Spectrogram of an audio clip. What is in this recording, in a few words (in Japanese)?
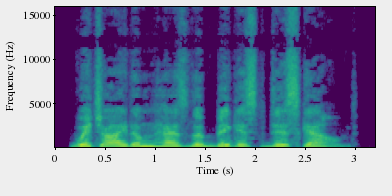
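スロー, リスニング; You will hear some conversations between two or more people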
